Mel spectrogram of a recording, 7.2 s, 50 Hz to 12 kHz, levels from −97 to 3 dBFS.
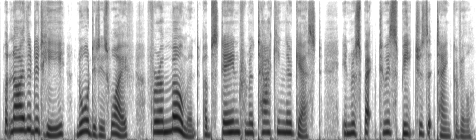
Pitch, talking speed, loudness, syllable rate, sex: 215 Hz, 195 wpm, -17 LUFS, 5.2 syllables/s, female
